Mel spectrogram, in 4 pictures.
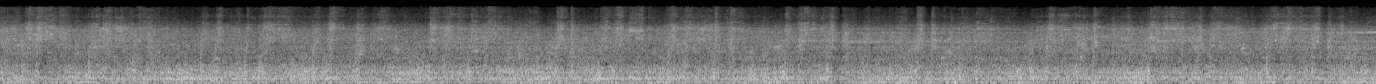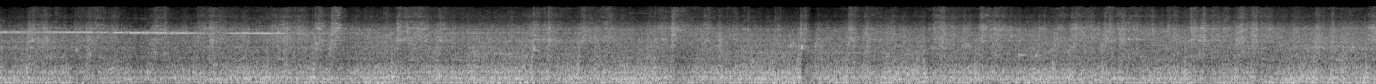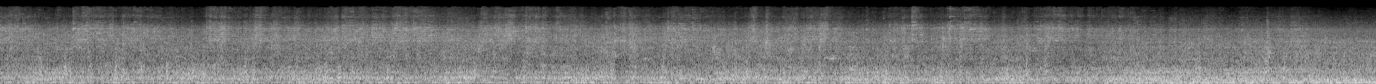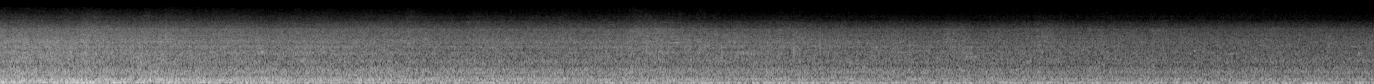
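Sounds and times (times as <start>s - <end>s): wheels clicking over rail joints: 0.0s - 14.2s, 16.6s - 41.0s.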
